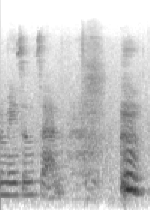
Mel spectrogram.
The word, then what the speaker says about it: mise-en-scène: go on to choose many aspects for the mise-en-scène.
